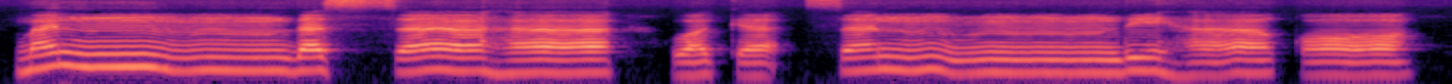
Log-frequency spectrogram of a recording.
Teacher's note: nun dan dal, dan dia memiliki tempat atau makhraj yang sama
